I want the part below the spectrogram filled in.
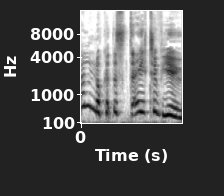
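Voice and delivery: high, startled, worried exclaiming. She greets Ali, who has come back after being missing; exclaiming. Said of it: "she exclaimed".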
